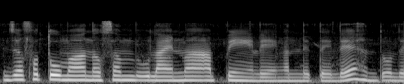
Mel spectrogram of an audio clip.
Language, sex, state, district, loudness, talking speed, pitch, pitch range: Wancho, female, Arunachal Pradesh, Longding, -16 LUFS, 210 wpm, 190 Hz, 175-200 Hz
